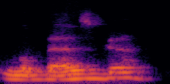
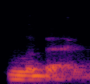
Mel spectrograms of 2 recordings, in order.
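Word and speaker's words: Lebesgue: the french men so it's like lebesga um but le beg is how it's pronounced and the integral that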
